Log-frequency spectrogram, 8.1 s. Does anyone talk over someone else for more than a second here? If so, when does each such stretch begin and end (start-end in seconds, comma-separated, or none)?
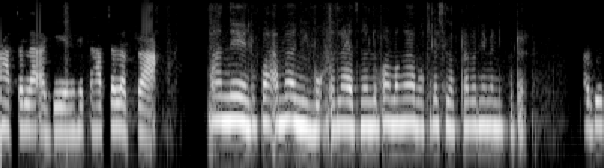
none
